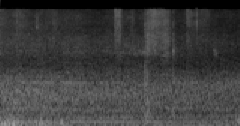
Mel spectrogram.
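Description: Steady low hum and hiss inside a car's cabin, with a faint click about a second in.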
